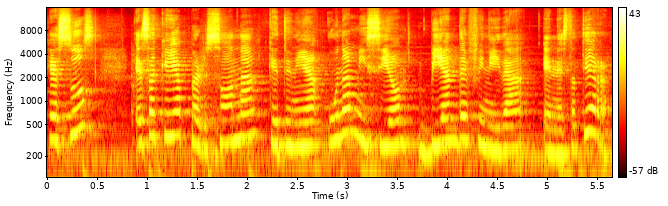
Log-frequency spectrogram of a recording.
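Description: A woman talks with a Mexican accent, her high voice full of lively intonation. Room echo is audible, and background noise is noticeable. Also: fairly slow pace. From Mexico. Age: 20s. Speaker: theology student and Bible teacher. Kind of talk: casual religious discussion.

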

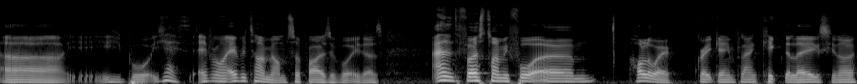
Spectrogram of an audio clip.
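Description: On a very clean recording with a silent background, a man with an English accent speaks at a medium pitch with lively intonation. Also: moderate pace. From eastern England, Suffolk. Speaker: professional MMA fighter. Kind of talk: interview. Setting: studio.

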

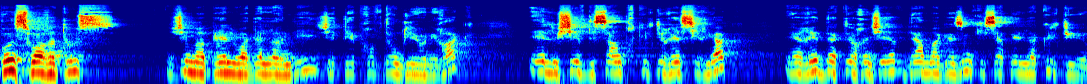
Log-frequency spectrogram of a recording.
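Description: Speaking at a fairly slow pace, a man with a high voice keeps his intonation fairly even. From Iraq. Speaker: refugee witness, subdeacon. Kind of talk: testimony. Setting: church.

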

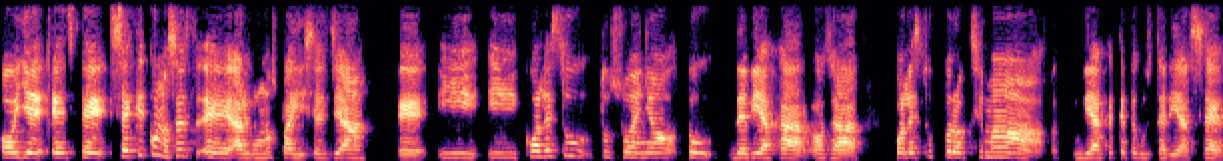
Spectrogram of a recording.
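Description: Heard in a dry, close recording with no echo, a woman with a high pitch talks at a very slow pace with ordinary pitch variation. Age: 40s. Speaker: podcast host, business coach. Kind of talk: casual interview. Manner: animated.

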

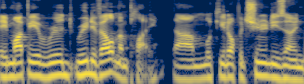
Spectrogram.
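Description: The delivery is very fast, in an Australian accent, with a dark, mellow tone and ordinary pitch variation. The sound is dry and close with no echo, over a quiet background. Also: man. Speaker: real estate investor. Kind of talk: casual interview chat.

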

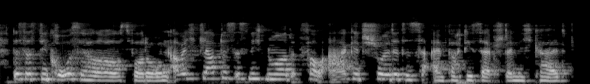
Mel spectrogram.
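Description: A woman talks at a fairly quick pace, pitched fairly high, with hardly any pauses. She has an unremarkable speaking voice. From southwestern Germany, Stuttgart area. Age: 30s. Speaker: virtual assistant, freelancer. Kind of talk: podcast interview.

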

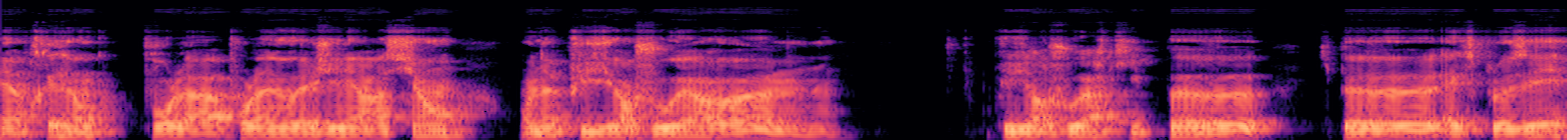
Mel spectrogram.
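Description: A man speaks fairly slowly in a monotone, flat intonation at a medium pitch. Audible room echo surrounds the voice. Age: young. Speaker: football social media account runner. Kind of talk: casual chat.

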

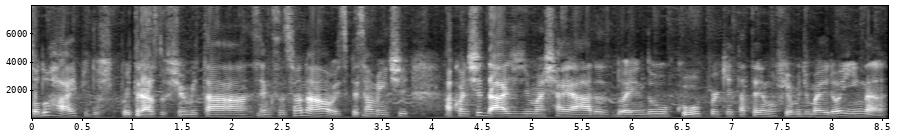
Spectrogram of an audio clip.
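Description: Amid noticeable background noise, a man talks at a moderate pace with a fairly high pitch and fairly even intonation. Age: 20s. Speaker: pop culture podcaster. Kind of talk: casual chat.

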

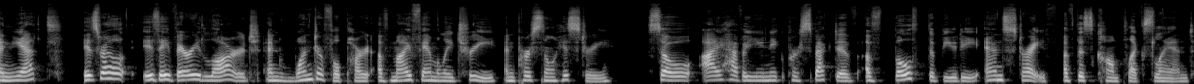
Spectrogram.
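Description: A woman speaks at a moderate pace at medium pitch, with hardly any pauses, in an unremarkable speaking voice. The sound is dry and close, with no echo. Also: ordinary pitch variation. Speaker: podcast host. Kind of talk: scripted narration and interview. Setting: video call.

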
